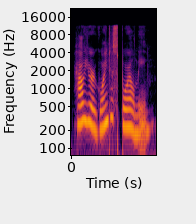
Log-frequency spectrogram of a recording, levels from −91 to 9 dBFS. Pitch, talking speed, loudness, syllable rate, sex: 235 Hz, 245 wpm, -18 LUFS, 6.2 syllables/s, female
